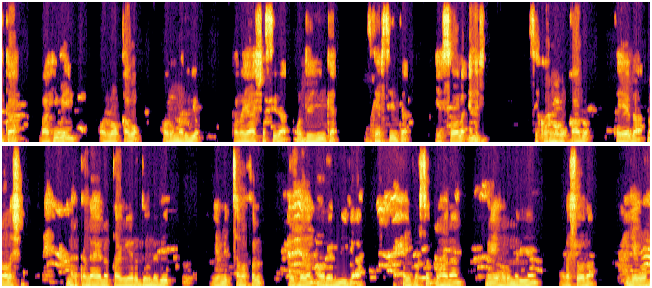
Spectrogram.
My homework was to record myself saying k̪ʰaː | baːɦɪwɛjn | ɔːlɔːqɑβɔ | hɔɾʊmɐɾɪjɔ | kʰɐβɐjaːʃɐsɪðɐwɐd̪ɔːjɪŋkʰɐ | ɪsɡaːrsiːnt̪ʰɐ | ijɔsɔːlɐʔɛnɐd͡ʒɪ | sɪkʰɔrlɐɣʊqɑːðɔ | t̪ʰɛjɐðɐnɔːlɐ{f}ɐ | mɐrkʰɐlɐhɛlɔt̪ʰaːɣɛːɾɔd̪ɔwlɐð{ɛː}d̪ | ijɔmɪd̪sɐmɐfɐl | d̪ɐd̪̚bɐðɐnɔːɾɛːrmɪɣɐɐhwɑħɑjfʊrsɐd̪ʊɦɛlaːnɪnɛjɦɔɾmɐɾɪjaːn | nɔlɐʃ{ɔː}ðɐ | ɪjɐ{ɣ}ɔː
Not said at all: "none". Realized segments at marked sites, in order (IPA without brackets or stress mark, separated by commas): ʃ, ɛː, ɔː, ɣ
